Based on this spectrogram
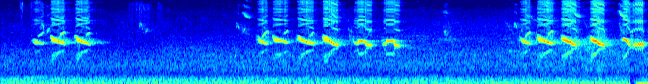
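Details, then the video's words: Pale-breasted thrush (Turdus leucomelas) sings three bursts of quick, slurred, mid-high whistled notes, several to a phrase, over a faint low background rumble. "Canto del Zorzal Sabiá"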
